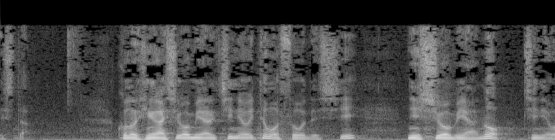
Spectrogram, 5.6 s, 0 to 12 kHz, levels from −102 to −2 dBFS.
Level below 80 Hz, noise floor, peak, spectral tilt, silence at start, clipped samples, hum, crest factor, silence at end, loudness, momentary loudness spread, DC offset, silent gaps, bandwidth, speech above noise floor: -52 dBFS; -48 dBFS; -8 dBFS; -5.5 dB/octave; 0 s; under 0.1%; none; 18 dB; 0 s; -25 LUFS; 12 LU; under 0.1%; none; 10.5 kHz; 24 dB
